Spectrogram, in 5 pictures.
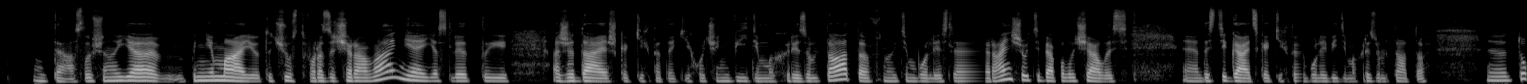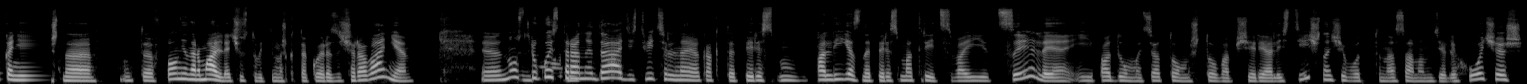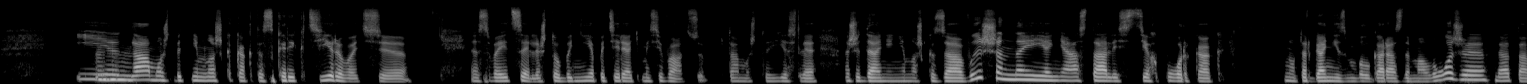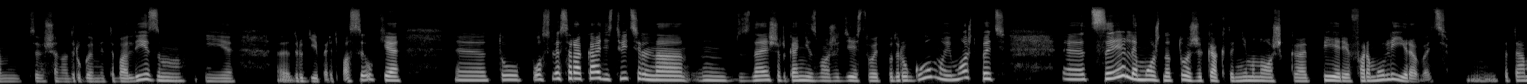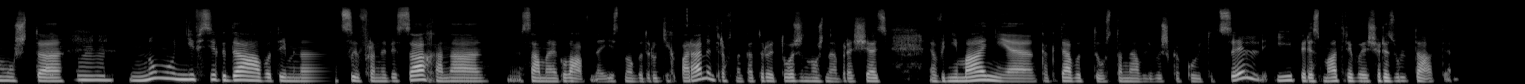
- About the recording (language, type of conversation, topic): Russian, advice, Как вы переживаете застой в прогрессе и разочарование из-за отсутствия результатов?
- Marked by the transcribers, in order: distorted speech; static; tapping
